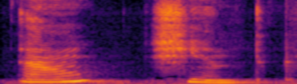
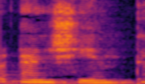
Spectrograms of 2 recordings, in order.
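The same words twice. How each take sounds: First: "ancient" split slowly into two parts; broken into syllables. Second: Said in the usual way. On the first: Shown as a demonstration. Teacher showing pupils two syllables, "ancient" slowly split in two. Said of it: "فيها two syllables". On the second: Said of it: "ancient فيها two syllables".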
